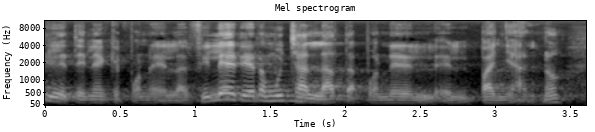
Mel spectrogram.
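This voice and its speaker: A man at a fairly quick pace with ordinary pitch variation, with audible room echo. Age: 60s. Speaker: pastor. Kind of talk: sermon. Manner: halting.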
